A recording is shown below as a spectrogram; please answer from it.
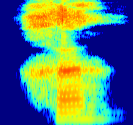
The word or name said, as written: ja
